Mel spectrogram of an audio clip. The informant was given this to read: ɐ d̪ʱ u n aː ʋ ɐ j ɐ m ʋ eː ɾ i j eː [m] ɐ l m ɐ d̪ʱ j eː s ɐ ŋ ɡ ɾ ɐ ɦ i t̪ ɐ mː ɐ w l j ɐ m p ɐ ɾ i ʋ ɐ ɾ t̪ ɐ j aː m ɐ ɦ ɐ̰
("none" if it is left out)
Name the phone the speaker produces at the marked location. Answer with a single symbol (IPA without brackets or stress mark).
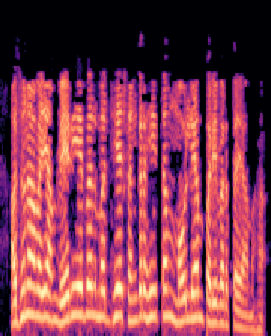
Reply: b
